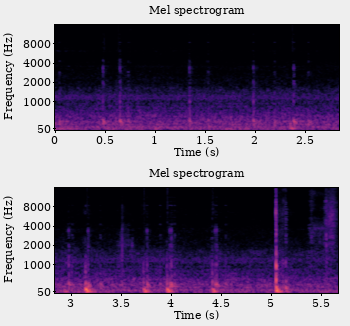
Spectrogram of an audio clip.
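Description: Soft, quiet clicks of typing on a laptop keyboard, irregular taps in small bursts with a few sharper keystrokes, heard close and alone.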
